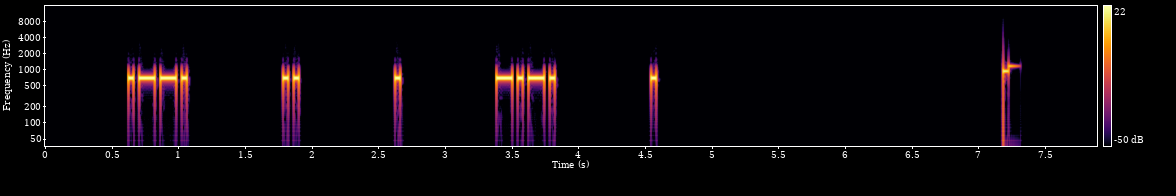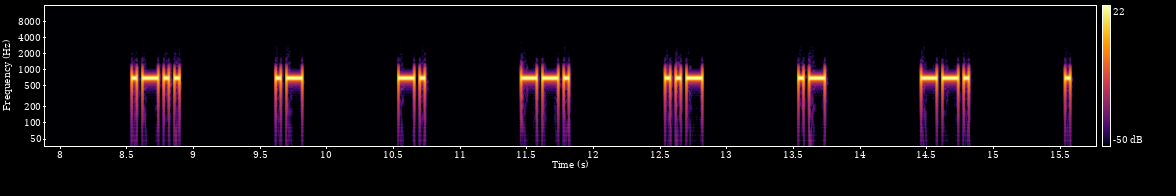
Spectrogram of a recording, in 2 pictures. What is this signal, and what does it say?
Morse code, heard as a keyed tone, about 30 wpm, spaced as for 10 wpm, 700 Hz. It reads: PIECE LANGUAGE
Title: 6x Character Spacing - Top 500 Words - 30wpm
